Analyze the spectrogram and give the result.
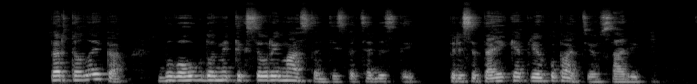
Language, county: Lithuanian, Kaunas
